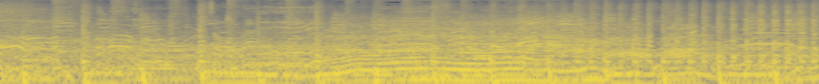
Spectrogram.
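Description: Background music over several off-road motorcycle engines revving as they labour.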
